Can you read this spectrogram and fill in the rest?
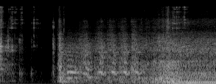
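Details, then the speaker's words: Chevrolet Corsa that cranked but wouldn't start, after refitting a removed part: quick crank, fires at once and settles into a steady, even idle; starts and runs normally, problem resolved. "é só da partida no carro e tá eu carro filé de novo ó"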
